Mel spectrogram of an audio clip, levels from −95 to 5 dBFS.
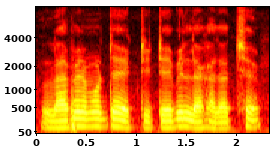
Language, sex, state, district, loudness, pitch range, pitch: Bengali, male, West Bengal, Cooch Behar, -15 LUFS, 110-130 Hz, 115 Hz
